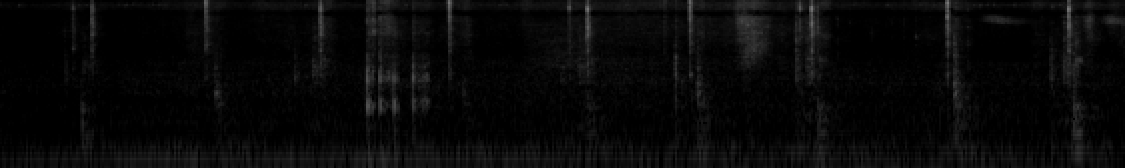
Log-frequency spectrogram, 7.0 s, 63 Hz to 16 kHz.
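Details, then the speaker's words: Vermeer BC1500 clutch switch, actuator adjusted to just touch it without damaging it; faint crisp ticks over low background hum as it actuates, clicking cleanly and working normally. "So it's touching it perfect, and it's not in any way gonna damage our switch at that position."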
